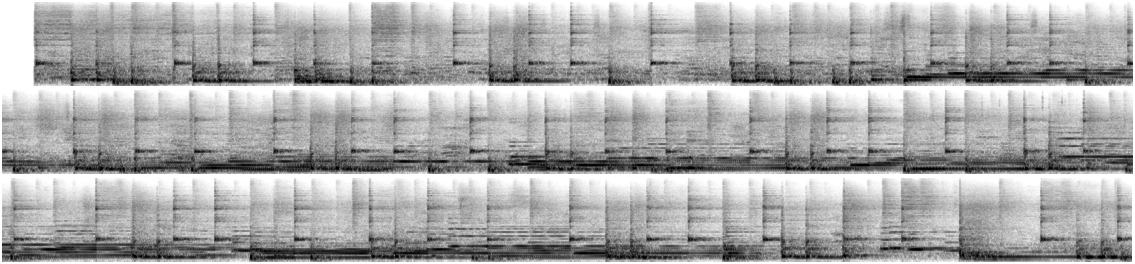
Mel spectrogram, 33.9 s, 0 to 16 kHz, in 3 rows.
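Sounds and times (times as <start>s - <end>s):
drum kit steady beat: 0.3s - 33.9s
repeating melodic line: 8.4s - 31.0s.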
